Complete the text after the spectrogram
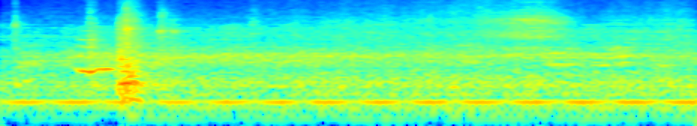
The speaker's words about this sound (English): Puts his dishes in the dishwasher.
